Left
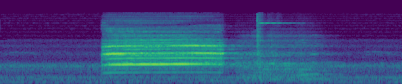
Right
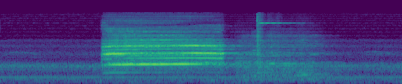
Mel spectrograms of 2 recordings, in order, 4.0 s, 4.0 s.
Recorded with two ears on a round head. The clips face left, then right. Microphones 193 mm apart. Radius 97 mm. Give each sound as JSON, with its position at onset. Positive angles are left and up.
{"t": 1.0, "sound": "a scream", "side_deg": 40, "distance_m": 1.0}
{"t": 2.4, "sound": "a microwave", "side_deg": 40, "distance_m": 6.0}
